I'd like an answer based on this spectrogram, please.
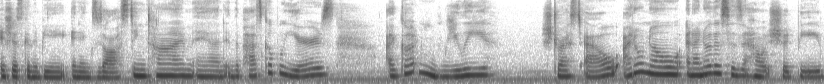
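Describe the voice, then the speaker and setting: Somewhat breathy and dark, mellow in tone, a woman speaks at a moderate pace with lively intonation and a fairly high pitch. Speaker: lifestyle vlogger. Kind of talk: casual chat. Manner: halting.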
